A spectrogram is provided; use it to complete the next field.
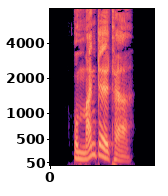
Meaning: inflection of ummantelt: 1. strong/mixed nominative masculine singular 2. strong genitive/dative feminine singular 3. strong genitive plural
- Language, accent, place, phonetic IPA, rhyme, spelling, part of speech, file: German, Germany, Berlin, [ʊmˈmantl̩tɐ], -antl̩tɐ, ummantelter, adjective, De-ummantelter.ogg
